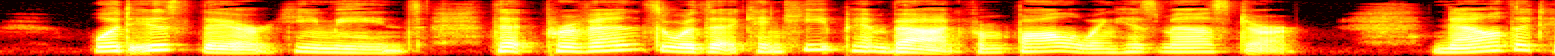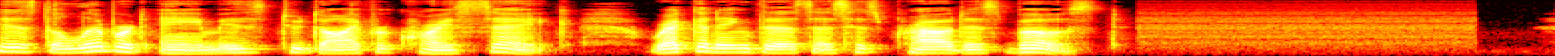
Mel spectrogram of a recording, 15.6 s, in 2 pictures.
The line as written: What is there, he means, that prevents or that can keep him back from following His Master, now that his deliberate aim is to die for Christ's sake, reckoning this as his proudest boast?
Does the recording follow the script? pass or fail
pass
